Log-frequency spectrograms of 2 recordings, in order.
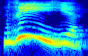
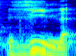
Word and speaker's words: ville: Monuments historiques de cette viille ville voilà alors c'est pas viille alors parfois i de se prononce comme par exemple vanille d'accord mais ici se prononce ville cette ville elle désire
